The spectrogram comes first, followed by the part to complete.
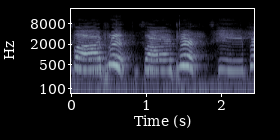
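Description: A child's high voice singing a wordless tune, each phrase a held note followed by a quick swooping rise and fall, twice.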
